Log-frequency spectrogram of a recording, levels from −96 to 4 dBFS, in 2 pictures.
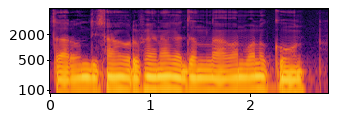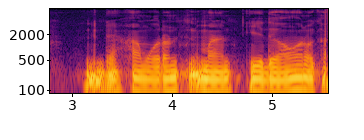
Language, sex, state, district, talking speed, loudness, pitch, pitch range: Chakma, male, Tripura, Dhalai, 160 wpm, -14 LUFS, 95 Hz, 90-100 Hz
